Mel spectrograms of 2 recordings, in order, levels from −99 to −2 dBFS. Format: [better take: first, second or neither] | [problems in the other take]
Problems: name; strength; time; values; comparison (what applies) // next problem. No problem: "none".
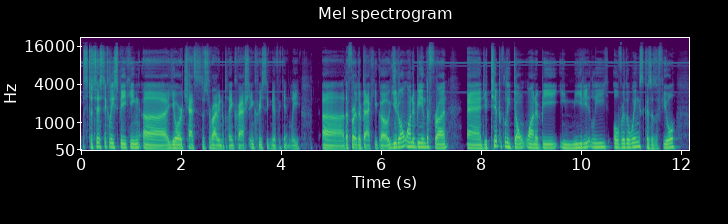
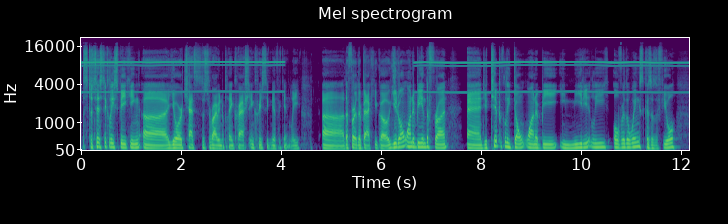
first | high-pitched whine; loud; until 4 s and from 6.5 s on; 9 kHz, 7 dB below the speech; faint in the first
